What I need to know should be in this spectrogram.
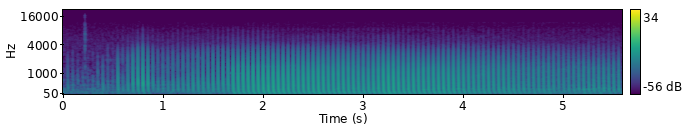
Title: Mavic Pro - Gimbal strange noise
